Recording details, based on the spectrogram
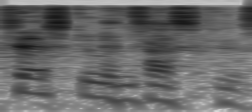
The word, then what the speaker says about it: Itescu: It's Itescu. It's a Romanian last name. – Yep. Itescu.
